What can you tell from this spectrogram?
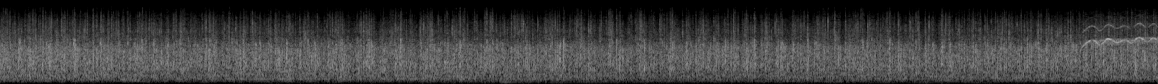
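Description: Audience applauding steadily, with a high wavering whistle near the end.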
